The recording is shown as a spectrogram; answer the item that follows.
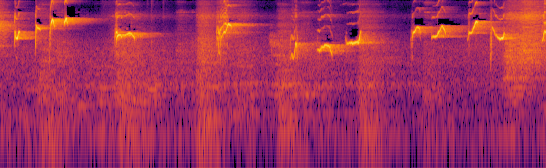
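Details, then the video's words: White-cheeked bulbul lure call used to provoke rival birds: bright, high whistled notes, some rising, some stepping down, given in quick irregular bursts of two to four with short pauses, with a second bird chirping sharply. "Suara Pikat Burung KONIN TROTOL , Ampuh Buat Pancing Lawan"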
